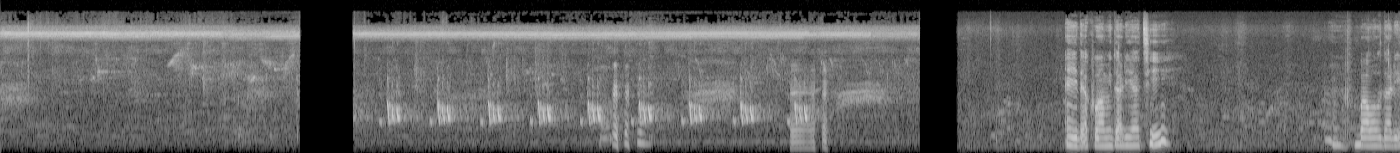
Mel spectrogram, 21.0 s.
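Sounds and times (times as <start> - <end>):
bird calling: 5.4 - 13.8.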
